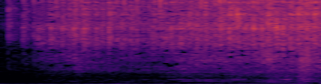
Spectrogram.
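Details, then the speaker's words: Fast, rough, popcorn-like ratchet clicking from the spinning freewheel of a Huffy Trail Runner full-suspension bike: a dry, noisy freewheel felt rough in the hand, before it was quieted. "if I pedal backwards or if I just kind of let it spin it sounded like popcorn or something like just kind of like a lot of extra poppy noises that were happening and I'm like that's not supposed to sound like that"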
